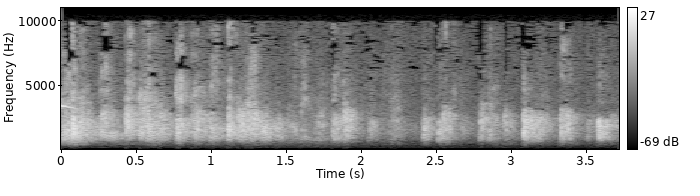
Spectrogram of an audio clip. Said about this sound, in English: You can be seated and give the Lord one more hand clap of praise.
